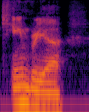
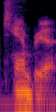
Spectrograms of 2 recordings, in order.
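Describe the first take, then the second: First: The first syllable does not sound like 'cam'. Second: The first syllable sounds like 'cam'. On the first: The speaker calls it wrong. "I was pronouncing it Cambria" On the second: The speaker calls it right. "but it's actually Cambria"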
